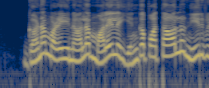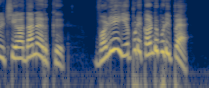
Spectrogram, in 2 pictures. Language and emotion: Tamil, angry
